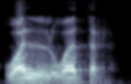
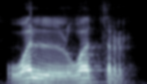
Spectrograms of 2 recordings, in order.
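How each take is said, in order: Both takes have the same delivery.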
